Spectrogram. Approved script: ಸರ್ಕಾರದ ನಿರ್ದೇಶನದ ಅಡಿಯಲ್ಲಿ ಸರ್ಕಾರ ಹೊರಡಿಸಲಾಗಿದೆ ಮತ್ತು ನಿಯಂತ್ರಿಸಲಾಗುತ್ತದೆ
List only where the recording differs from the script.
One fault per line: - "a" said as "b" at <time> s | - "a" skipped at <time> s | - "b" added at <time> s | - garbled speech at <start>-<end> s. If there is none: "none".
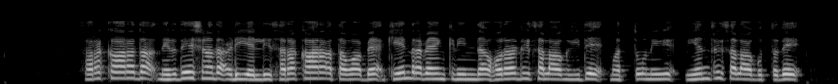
- "ಅಥವಾ ಕೇಂದ್ರ ಬ್ಯಾಂಕಿನಿಂದ" added at 3.3 s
